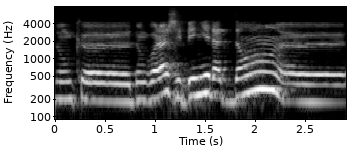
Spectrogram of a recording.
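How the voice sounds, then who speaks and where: Very slowly, a woman with a fairly high pitch talks with ordinary pitch variation. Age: 20s. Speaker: student athlete. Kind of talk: webinar interview. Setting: online webinar.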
